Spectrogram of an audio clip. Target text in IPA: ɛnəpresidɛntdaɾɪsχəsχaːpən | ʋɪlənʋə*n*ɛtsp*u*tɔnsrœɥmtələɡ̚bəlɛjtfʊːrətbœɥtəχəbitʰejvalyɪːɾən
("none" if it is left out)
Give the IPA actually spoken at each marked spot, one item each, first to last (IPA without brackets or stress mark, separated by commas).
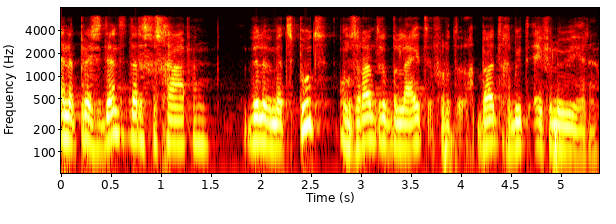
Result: m, u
